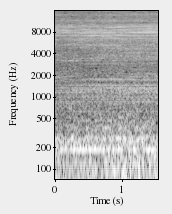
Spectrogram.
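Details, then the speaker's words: Refrigeration system compressor starting after temp control opens, during refrigerant charging (about 18 of 25.2 lb charged): steady even low hum, no knocking or rattle, running in correct direction; normal running. "compressor sounds good I like it right on"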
